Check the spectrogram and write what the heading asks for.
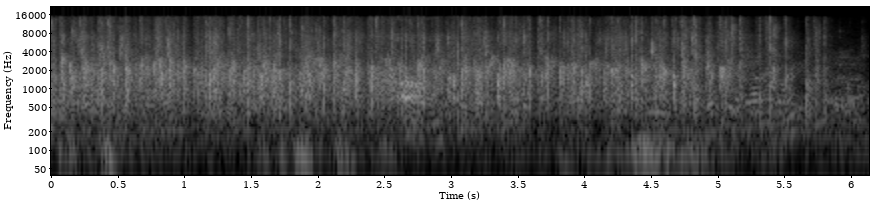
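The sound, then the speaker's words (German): An audience breaks into sustained applause, a dense, steady wash of many hands clapping at an even level for several seconds before it begins to thin out at the end. “Dafür einen großen Applaus und ich darf dich hier nach vorne bitten.”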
